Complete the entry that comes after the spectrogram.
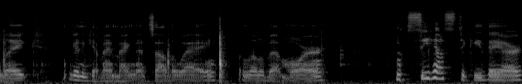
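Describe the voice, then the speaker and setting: This voice moves at a moderate pace over noticeable background noise. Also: woman. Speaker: paper craft demonstrator. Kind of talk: tutorial. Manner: casual, chatty.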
